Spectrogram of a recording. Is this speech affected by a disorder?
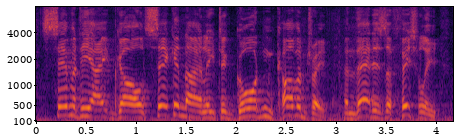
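No.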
